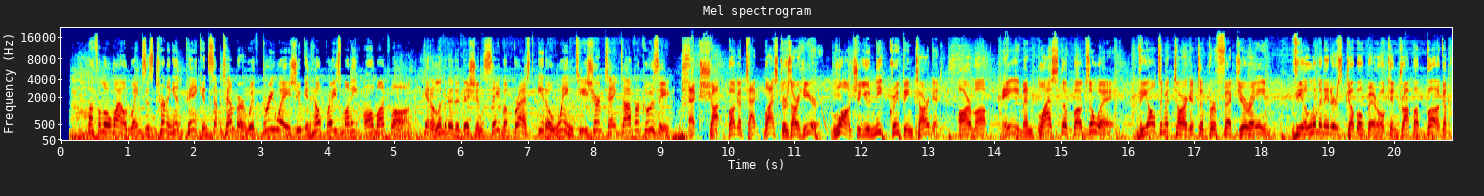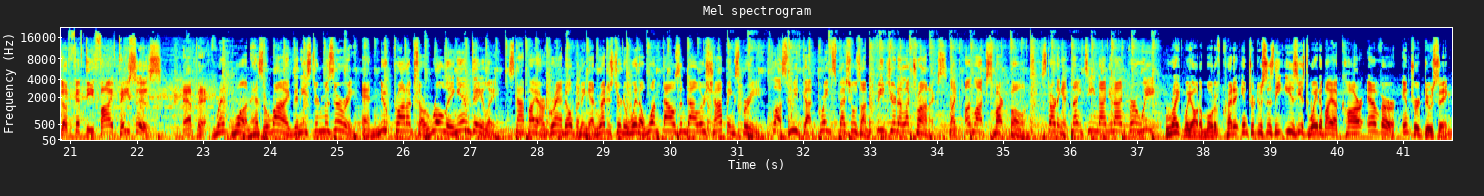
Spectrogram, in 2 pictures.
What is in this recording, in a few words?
hard sell commercial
